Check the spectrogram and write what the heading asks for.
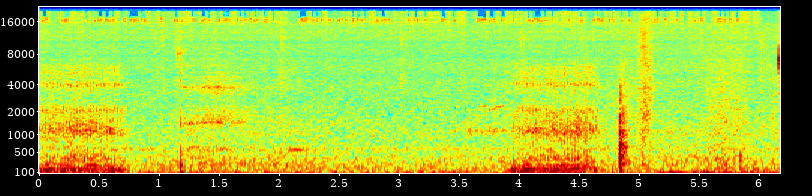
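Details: Low rumbling snores, two clear breaths in about six seconds, with a brief snort near the end: snoring.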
